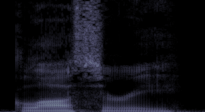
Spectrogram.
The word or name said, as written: glossary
